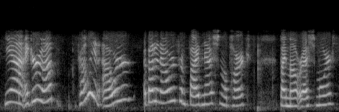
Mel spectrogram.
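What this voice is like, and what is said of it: Midwestern South Dakota accent. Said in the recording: “I'm a Midwest girl. I grew up in Rapid City, South Dakota. It comes out when I say Dakota. Most people can hear that in my accent”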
